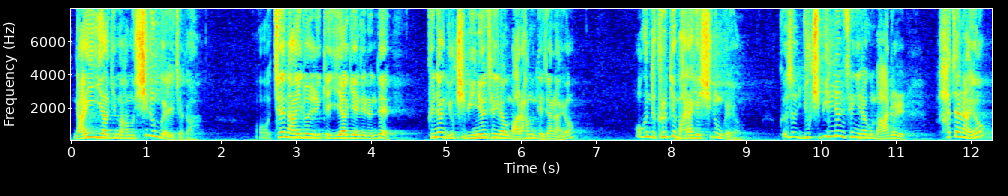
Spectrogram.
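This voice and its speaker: A pastor in his forties preaches in a large, reverberant church hall, the recording carrying a long hall reverb. His husky, high-pitched voice swings widely and moves quickly as he shares personal anecdotes in a conversational, self-deprecating way.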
